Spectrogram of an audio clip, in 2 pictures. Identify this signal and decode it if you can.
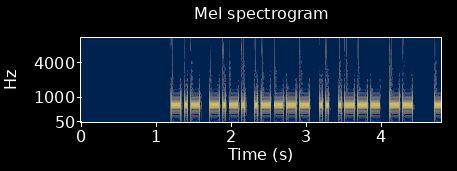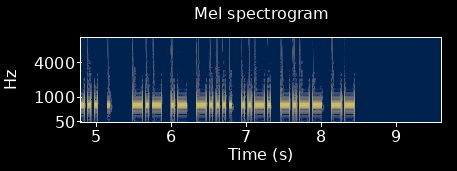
Morse code, heard as a keyed tone, about 28 wpm, 700 Hz. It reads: KC1IJM DE KA6FYM
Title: USA Callsign DE Callsign - 6 Characters - 28wpm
